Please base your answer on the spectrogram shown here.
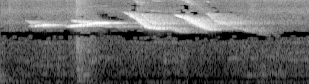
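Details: Rufous-collared sparrow singing at a female, the phrase a thin high whistle sliding into two clear descending slurred notes, loud and close.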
